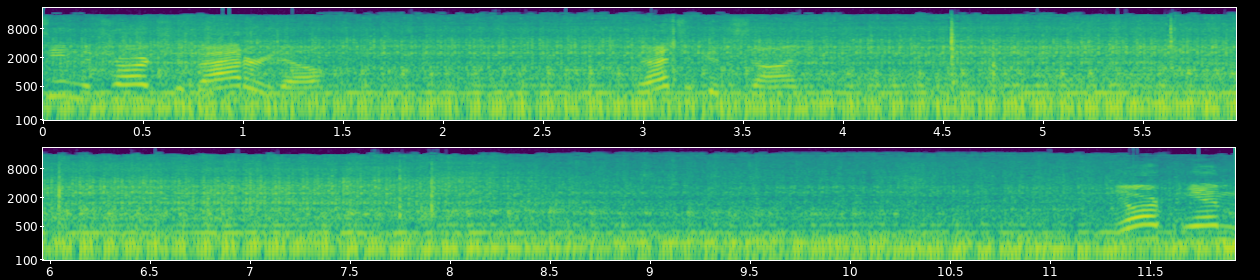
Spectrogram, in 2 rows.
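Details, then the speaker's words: Evinrude Starflight 100hp two-stroke outboard running out of the water, battery boosted, throttle-linked manual ignition advance: crisp, even rasp with no misses or rattles; normal running, a big improvement after repair. "so it's a big Improvement it runs great uh it's awesome uh really badass sounding"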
